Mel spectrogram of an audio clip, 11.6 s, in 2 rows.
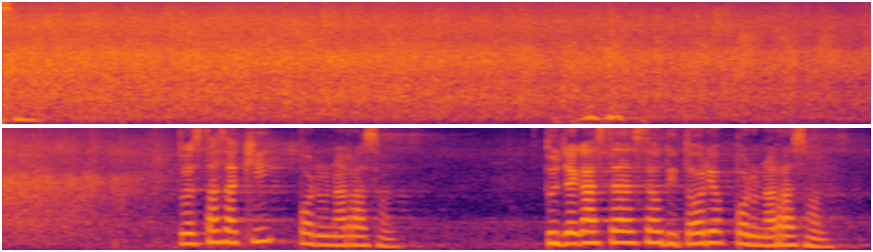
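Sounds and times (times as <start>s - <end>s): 
audience applause: 0.0s - 6.8s
speech: 3.9s - 4.3s, 7.0s - 8.6s, 9.4s - 11.4s.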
